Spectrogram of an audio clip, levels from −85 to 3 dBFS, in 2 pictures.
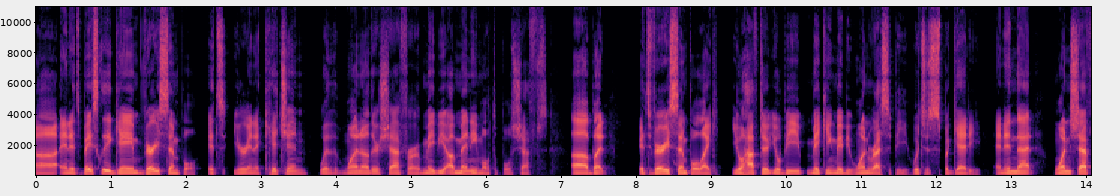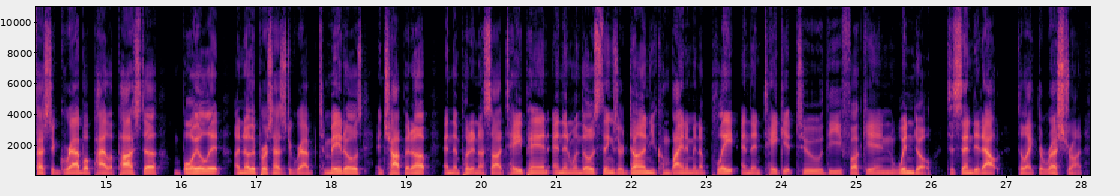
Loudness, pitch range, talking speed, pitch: -23 LUFS, 95-115 Hz, 220 wpm, 105 Hz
